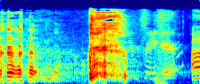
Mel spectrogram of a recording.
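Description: A person coughing once to clear their throat, about a second in, after the tail of a man's laughing speech.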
